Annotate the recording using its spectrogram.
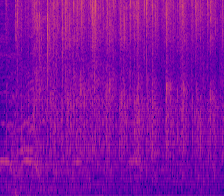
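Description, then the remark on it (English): An audience claps their hands in a steady, dense patter of applause that holds at an even level for several seconds, with no voices rising above it. “So, everything for those of you clapping your hands right there in acknowledgement, I want to talk to you.”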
